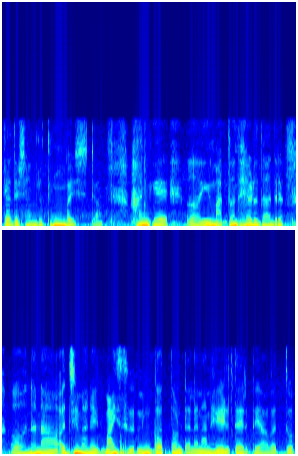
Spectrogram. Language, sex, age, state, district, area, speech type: Kannada, female, 18-30, Karnataka, Dakshina Kannada, urban, spontaneous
